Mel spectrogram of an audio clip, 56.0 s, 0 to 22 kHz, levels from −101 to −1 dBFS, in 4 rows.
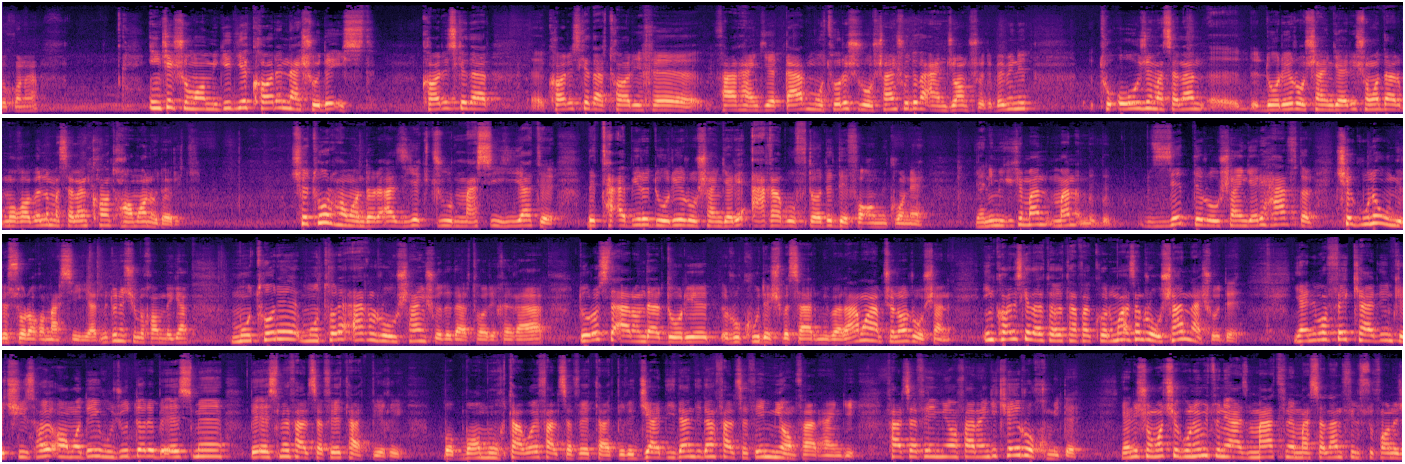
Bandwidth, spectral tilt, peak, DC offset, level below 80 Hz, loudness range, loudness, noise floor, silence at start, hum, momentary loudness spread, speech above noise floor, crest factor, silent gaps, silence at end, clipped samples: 19 kHz; -4 dB/octave; -2 dBFS; under 0.1%; -68 dBFS; 2 LU; -20 LUFS; -46 dBFS; 0 s; none; 8 LU; 27 dB; 16 dB; none; 0 s; under 0.1%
